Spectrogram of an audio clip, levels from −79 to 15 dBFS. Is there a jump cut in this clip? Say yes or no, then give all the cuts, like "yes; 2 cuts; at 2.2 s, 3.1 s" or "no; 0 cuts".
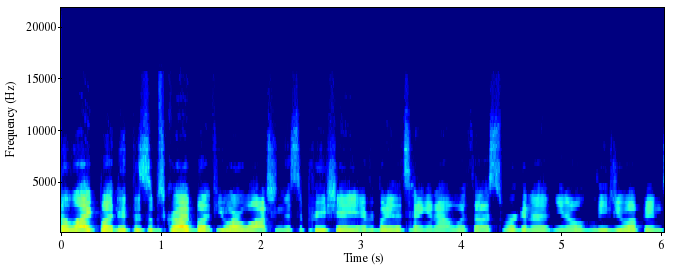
yes; 1 cut; at 1.5 s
